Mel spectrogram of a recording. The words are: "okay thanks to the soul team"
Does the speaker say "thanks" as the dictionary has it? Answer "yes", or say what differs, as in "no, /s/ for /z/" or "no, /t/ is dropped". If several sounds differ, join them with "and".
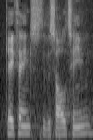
yes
